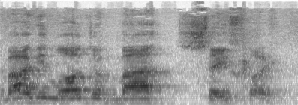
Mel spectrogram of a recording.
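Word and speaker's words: מגיד לאדם מה שחו: Amos Hanavi spoke of, and he said, "Magid la'adam ma'seicha." That's the correct way to pronounce that.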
